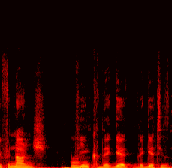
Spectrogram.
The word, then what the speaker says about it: Fernandes: Bruno said that people who say Financh think they get his name right. He's It's not? annoyed. It's not? Yeah, it's Financh, but there's a way they say it in Portuguese.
